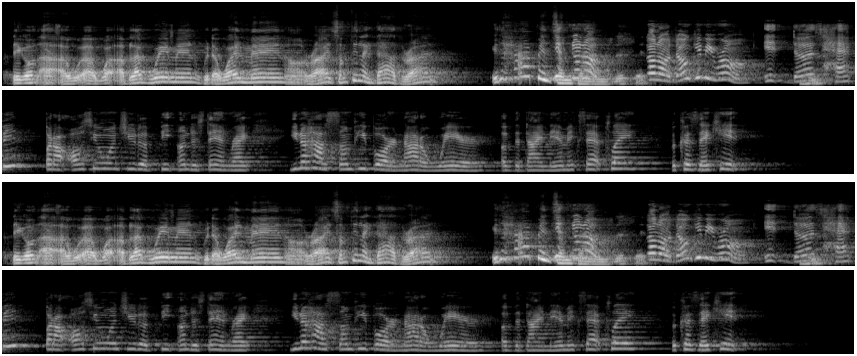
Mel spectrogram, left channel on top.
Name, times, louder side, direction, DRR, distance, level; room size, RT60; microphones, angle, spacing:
voice 1, 0.1-4.4 4.9-6.5 8.0-8.2, equal, 10° left, 6 dB, 0.9 m, -17 dB
voice 2, 5.5-14.9 15.3-15.9, left 2 dB, 30° left, 7 dB, 1.7 m, -26 dB
28.5 x 20.5 x 7.1 m, 1.0 s
head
